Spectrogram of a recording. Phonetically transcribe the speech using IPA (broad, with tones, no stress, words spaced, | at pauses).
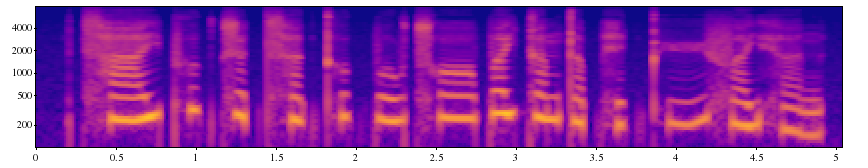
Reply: t͡sʰaː˨˥jpʰʊ˥k̚ t͡sɵ˧t̚t͡sʰɐ˨˥k̚t̪ʰʊ˧k̚po˨˧w t͡sʰɔː˧pɐ˥jkɐ˧mt̪ɐ˨p̚ hɪ˨˥k̚pʰyː˨˥ fɐ˨˧j hɐ˨˩n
